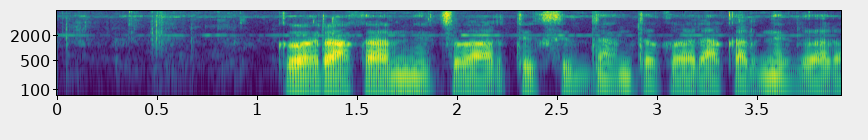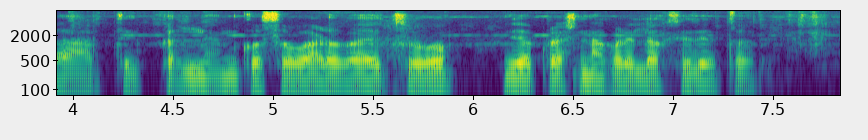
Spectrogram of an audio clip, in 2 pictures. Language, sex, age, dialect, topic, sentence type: Marathi, male, 18-24, Southern Konkan, banking, statement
